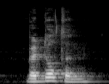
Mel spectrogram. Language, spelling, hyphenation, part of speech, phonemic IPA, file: Dutch, bedotten, be‧dot‧ten, verb, /bəˈdɔtə(n)/, Nl-bedotten.ogg
- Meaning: 1. to mislead, to trick 2. to cheat, to scam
